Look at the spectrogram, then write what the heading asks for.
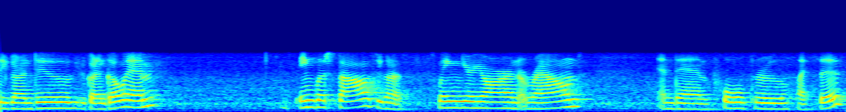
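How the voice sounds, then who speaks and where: A woman with long, frequent pauses, amid noticeable background noise and audible room echo. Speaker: knitting instructor. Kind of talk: tutorial. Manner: slow; hesitant.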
